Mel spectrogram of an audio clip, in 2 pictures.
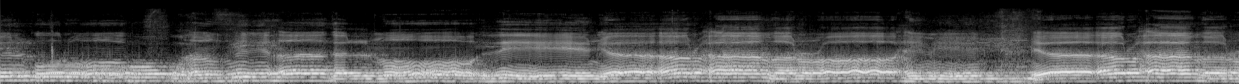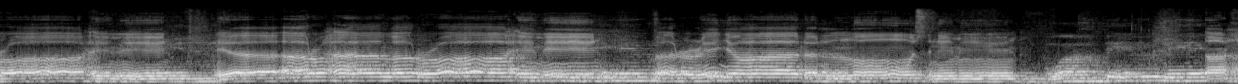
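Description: A man chanting a slow Islamic devotional melody into a microphone, in long phrases of held, wavering, ornamented notes with brief breaks between them.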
